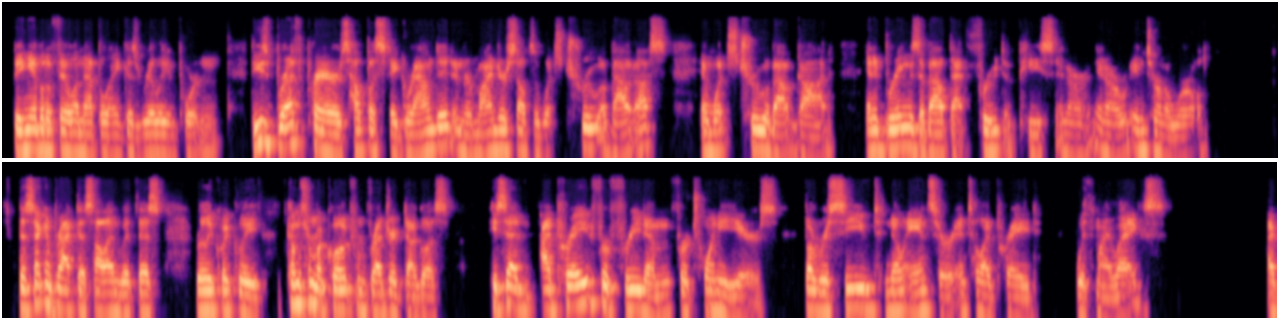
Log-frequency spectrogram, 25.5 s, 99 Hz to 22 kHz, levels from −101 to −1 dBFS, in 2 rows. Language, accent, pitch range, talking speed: English, American, 115-140 Hz, 185 wpm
